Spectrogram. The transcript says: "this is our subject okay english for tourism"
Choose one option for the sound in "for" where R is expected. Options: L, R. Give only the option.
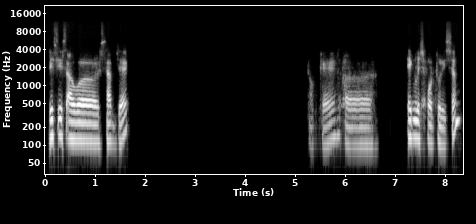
R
